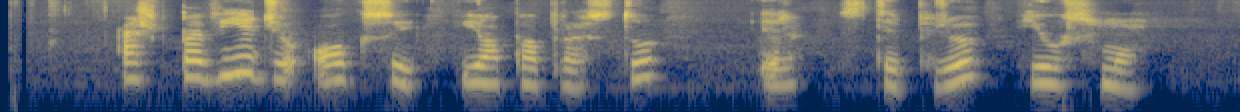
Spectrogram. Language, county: Lithuanian, Vilnius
